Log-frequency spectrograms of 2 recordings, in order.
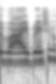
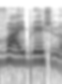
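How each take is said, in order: First: Said in the usual way. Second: वाइब्रेशन with a long buzzing 'vvv' start; vibrating V. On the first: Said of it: "खुद ही एक word". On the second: Shown as a demonstration. Teacher demonstrating lip vibration, buzzed वाइब्रेशन. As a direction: hold the lip buzz opening वाइब्रेशन. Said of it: "lips में वाइब्रेशन हो रही है".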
